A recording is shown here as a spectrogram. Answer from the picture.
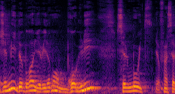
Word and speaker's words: Broglie: dû le mettre j'ai mis de Breuil évidemment Brogli c'est le mot enfin ça vient de l'Italie c'est pour ça qu'on prononce BR mais en fait il y a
